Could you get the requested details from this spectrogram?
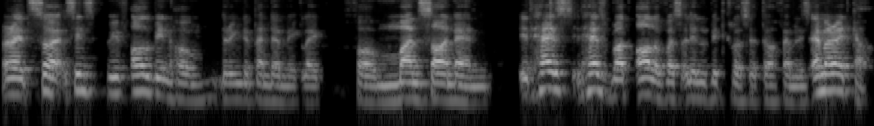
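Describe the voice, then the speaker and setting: A man's voice: medium pitch, animated, a little fast. A young man hosting a casual chat in a conversational way. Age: young adult. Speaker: podcast host.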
